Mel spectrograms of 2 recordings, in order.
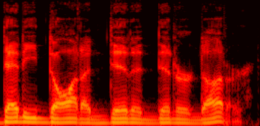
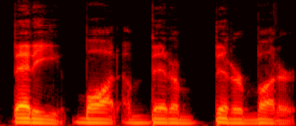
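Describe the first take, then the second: First: The initial consonants sound like a D. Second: The initial consonants sound like a clear B. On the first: The speaker calls it wrong. "It's not Deddy daughter did a ditter dutter" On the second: The speaker calls it right. "it sounds like Betty bought a bit of bitter butter"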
